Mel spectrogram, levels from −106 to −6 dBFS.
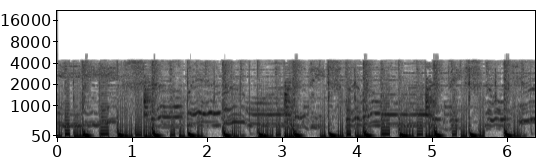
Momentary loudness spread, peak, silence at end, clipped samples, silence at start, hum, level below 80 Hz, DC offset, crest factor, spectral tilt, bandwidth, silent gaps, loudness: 3 LU; 0 dBFS; 0 s; 0.2%; 0 s; none; -14 dBFS; 0.3%; 12 dB; -9.5 dB/octave; 4.5 kHz; none; -14 LUFS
